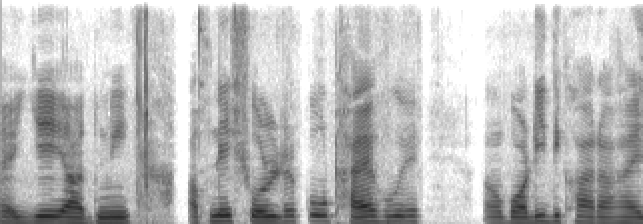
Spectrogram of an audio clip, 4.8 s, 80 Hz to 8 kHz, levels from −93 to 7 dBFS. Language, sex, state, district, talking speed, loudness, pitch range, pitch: Hindi, female, Uttar Pradesh, Lalitpur, 135 wpm, -17 LUFS, 175-195 Hz, 185 Hz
